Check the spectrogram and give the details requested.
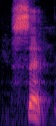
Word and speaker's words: said: say a said say pronunciation in english namely said but students pronunciation it would say likewise with the other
